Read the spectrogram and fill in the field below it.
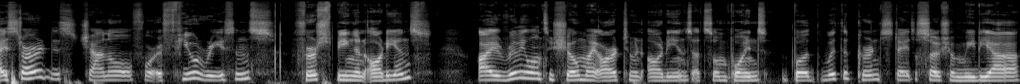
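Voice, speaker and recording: This is a woman's voice, pitched in the middle range. It varies in pitch in an ordinary way. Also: moderate pace. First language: not English. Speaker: amateur artist and new YouTuber. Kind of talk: casual vlog monologue. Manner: halting, frequent fillers.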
